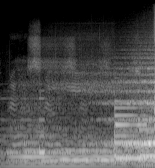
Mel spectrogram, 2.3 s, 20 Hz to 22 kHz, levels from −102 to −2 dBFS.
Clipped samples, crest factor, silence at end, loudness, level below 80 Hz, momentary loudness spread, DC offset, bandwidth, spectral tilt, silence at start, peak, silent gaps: under 0.1%; 20 dB; 0 s; -31 LUFS; -50 dBFS; 11 LU; under 0.1%; 11.5 kHz; -6 dB/octave; 0 s; -10 dBFS; none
